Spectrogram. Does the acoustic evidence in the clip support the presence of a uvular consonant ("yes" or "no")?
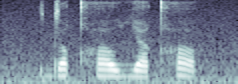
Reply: yes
